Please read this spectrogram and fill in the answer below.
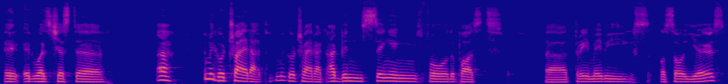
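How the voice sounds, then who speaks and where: A man's voice: mid-range voice, unhurried, a little mellow. A man in his thirties, a musician guest on a podcast, laughing often and restarting his sentences. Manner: giggly, hesitant, many restarts. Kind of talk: casual interview chat.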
